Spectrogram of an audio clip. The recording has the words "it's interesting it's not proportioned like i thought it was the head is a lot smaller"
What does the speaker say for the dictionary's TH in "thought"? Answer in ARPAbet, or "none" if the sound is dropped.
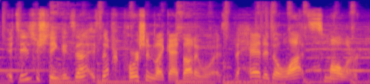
TH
